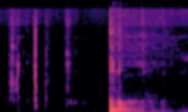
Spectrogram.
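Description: A fake candle in a horror-themed candelabra is flicked to show it isn't real. A few faint light ticks come first, then a louder hollow, low-pitched knock that rings briefly and fades over about a second.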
